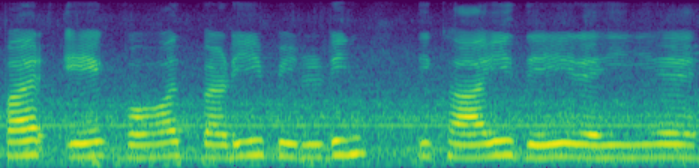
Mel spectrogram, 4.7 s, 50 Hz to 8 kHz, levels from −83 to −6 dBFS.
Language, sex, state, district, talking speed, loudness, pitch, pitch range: Hindi, female, Madhya Pradesh, Katni, 115 wpm, -15 LUFS, 185 Hz, 180-200 Hz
